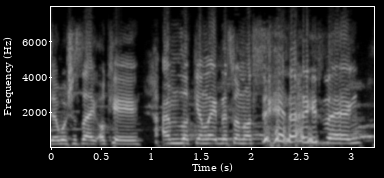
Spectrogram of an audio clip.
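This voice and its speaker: Noticeable background noise runs under a woman's voice. She speaks at a fairly high pitch with lively intonation. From Trinidad, Chinese-Trinidadian. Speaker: stand-up comedian. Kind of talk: casual interview.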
